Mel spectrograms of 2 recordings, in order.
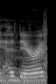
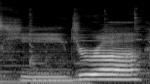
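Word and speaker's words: Hedera: correct way to say hadera Helix so for those that are new I mispronounce hadera Helix as hedra Helix because for the longest time I was like mispronouncing it and so for those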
